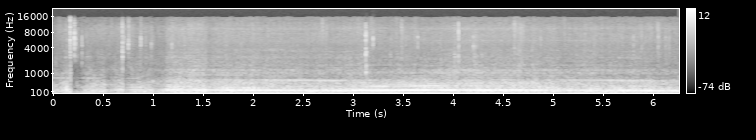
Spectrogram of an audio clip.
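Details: Car just back from dealer said to be fixed: steady low hum over the engine as it pulls away, holding with road speed; noise still present, louder in cabin than on camera, pointing to a noisy transmission.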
